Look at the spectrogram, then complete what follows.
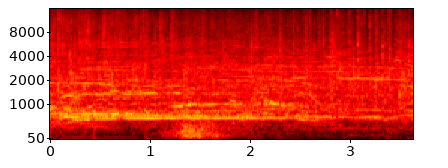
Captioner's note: applause and cheering; whoosh; applause and cheering cont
